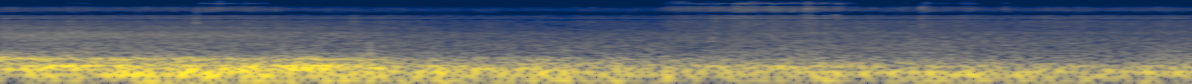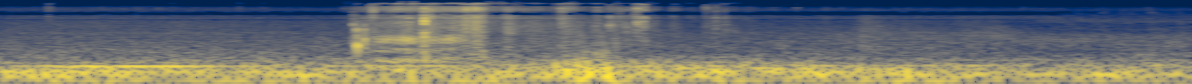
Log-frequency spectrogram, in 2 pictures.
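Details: Steady low outdoor rumble in a rural garden, with a short burst of rustling and scraping around the eighth second and no animal voice.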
